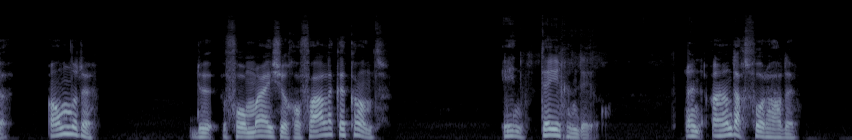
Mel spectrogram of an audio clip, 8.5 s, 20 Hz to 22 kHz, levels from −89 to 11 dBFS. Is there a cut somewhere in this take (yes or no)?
yes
